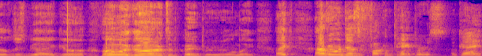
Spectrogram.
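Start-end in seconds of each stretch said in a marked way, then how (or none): 0.7-2.5 whiny, loud, exasperated groaning moan. Imitating classmates complaining to the teacher: imitating classmates moaning. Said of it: "Nobody thinks you're funny for moaning out loud".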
